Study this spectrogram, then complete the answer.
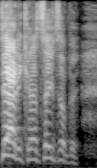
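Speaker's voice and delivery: put-on loud, insistent, pestering kid voice. Retelling how his son interrupts the parents: imitating his son's interrupting. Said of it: "He'll just".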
